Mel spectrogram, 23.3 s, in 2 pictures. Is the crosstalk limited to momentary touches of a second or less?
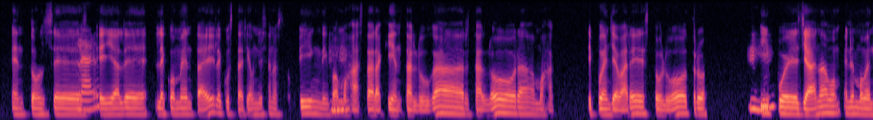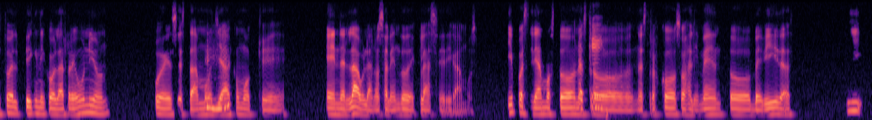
Yes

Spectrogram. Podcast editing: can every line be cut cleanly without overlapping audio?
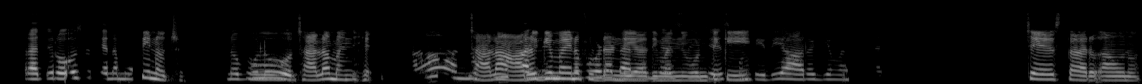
No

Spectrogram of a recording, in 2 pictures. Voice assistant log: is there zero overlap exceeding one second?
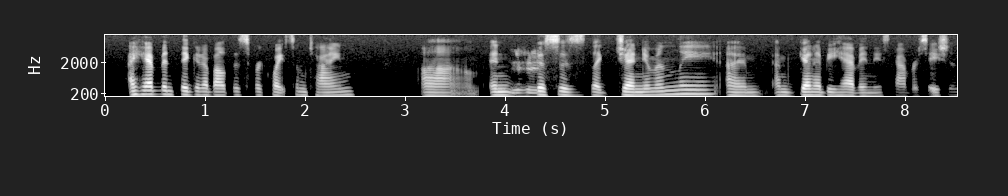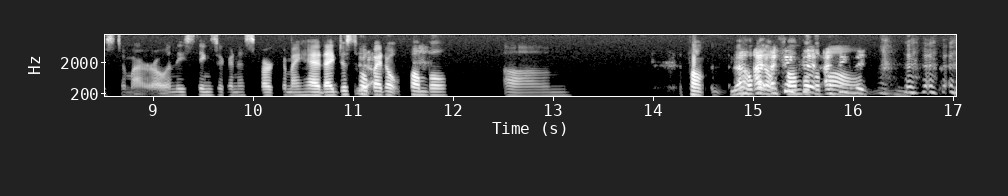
No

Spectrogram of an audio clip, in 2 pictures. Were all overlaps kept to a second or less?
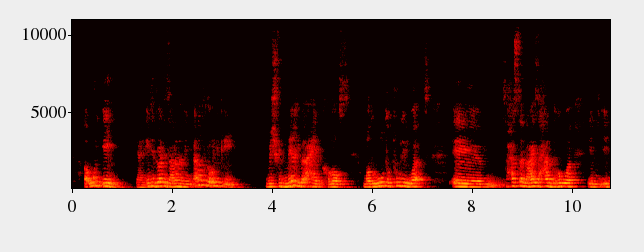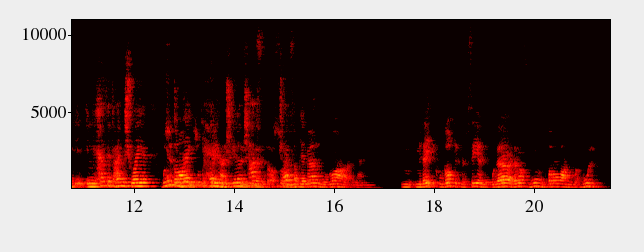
No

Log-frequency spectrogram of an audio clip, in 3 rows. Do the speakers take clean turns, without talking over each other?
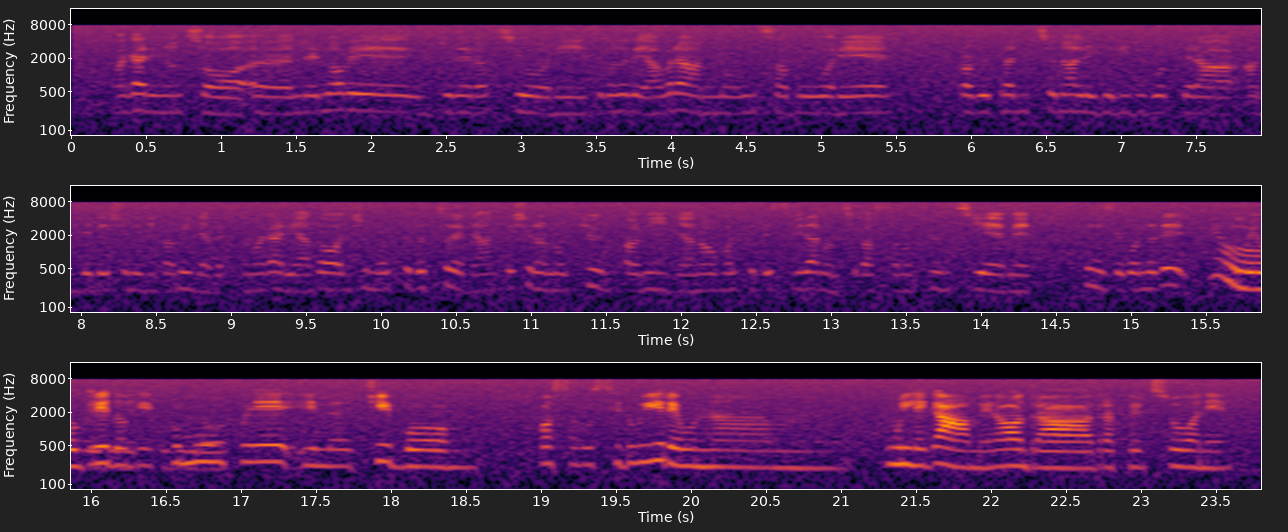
No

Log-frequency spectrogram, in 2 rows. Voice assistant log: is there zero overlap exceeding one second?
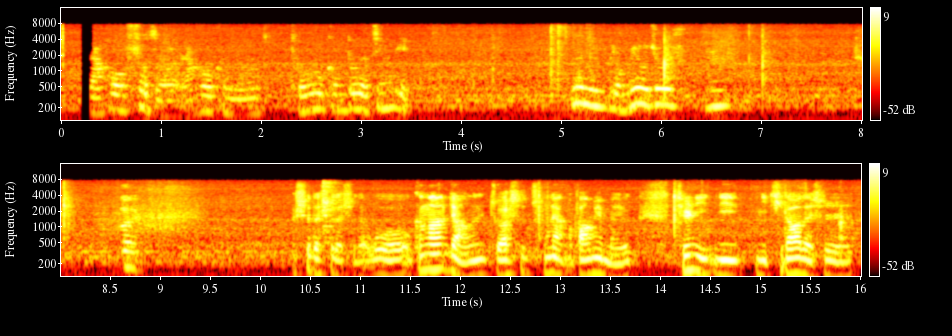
Yes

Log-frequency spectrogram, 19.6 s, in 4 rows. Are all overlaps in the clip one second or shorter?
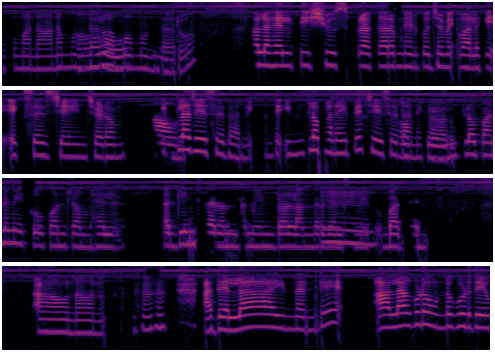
Yes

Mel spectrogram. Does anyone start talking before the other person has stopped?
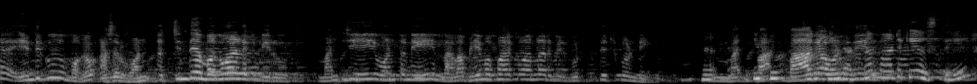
Yes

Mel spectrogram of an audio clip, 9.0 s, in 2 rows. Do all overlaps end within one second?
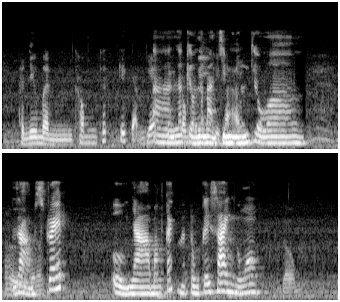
No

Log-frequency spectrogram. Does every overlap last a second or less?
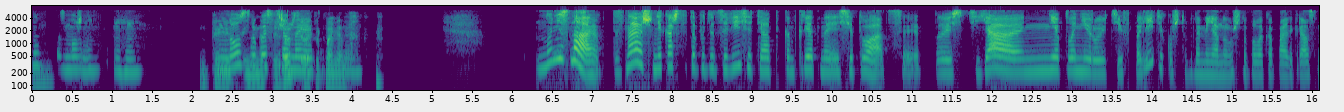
No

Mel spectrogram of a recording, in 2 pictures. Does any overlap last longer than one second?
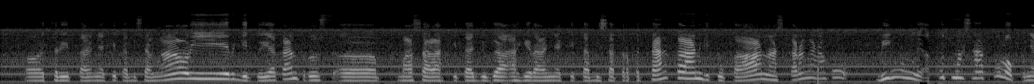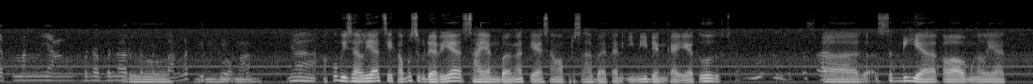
Yes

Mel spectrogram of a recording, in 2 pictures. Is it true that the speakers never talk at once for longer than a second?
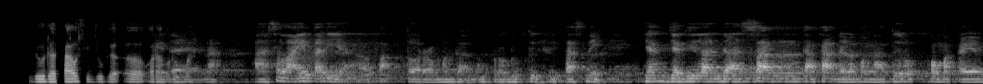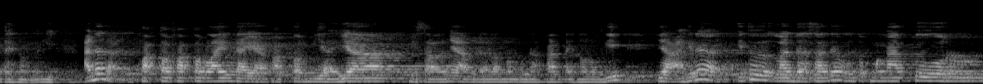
Yes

